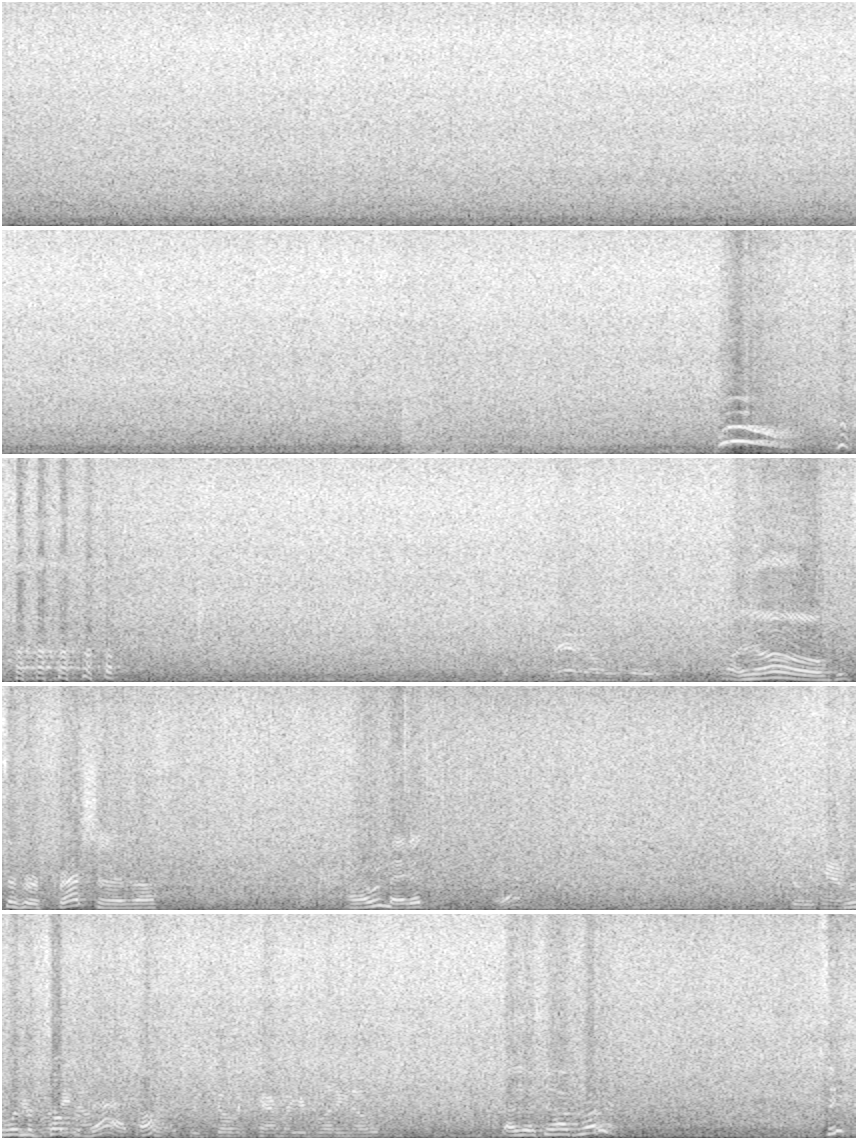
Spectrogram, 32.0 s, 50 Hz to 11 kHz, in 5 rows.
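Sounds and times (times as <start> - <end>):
waterfall rushing: 0.0 - 32.0
person shouting: 11.8 - 12.5.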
